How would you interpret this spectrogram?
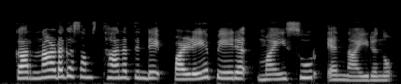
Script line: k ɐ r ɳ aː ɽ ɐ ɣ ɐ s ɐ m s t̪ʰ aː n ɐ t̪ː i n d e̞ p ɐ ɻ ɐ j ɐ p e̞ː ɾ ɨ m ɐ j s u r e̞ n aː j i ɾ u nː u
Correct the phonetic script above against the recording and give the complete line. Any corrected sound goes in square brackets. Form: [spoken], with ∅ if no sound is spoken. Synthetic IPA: k ɐ r ɳ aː ɽ ɐ ɣ ɐ s ɐ m s t̪ʰ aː n ɐ t̪ː i n d e̞ p ɐ ɻ ɐ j ɐ p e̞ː ɾ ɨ m ɐ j s [uː] r e̞ [nː] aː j i ɾ u nː u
